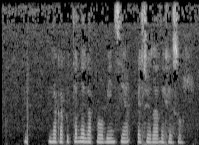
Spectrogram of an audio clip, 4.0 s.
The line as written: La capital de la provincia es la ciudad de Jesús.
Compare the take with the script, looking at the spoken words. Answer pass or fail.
fail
